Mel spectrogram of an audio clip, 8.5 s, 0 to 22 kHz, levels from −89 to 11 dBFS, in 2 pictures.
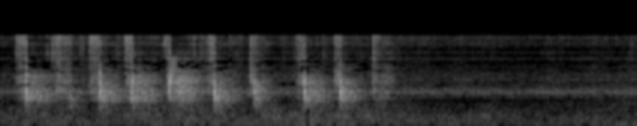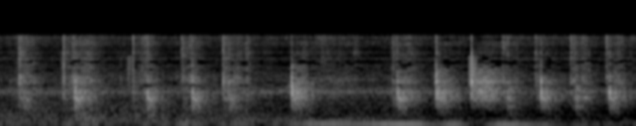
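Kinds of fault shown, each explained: Low-delay AAC compression: The audio was likely squeezed through a low-delay AAC codec such as AAC-ELD at a very low rate. Its short frames buy quick transmission but spend bits poorly, so fine tonal detail is smeared and quantisation noise fills the gaps. Here the damage is heavy, which fits a bitrate around 16 kbps: the sound turns rough and grainy throughout, and nothing survives above 7.7 kHz, leaving a dull, capped top.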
